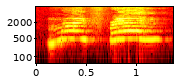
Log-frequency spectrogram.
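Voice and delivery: very high, squeaky little voice; tiny high mayor of Whoville; tiny speck voice. Acted. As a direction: voice from a speck of dust. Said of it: "came the voice".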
